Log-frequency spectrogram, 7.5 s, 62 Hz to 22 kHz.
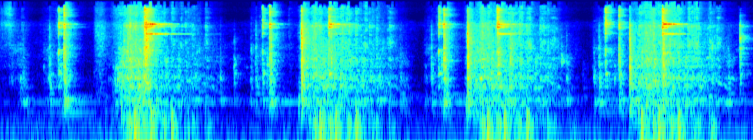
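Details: Old Honda EG1400Z open-frame generator, spark confirmed and compression felt, choke off, possibly on starter fluid: four rope pulls, each a second-long cranking rattle that never fires; no-start, owner then plans to replace the spark plug.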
